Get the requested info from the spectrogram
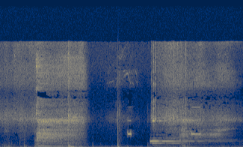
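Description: Rustling, then a sharp click about two seconds in, followed by short electronic beeps and a steady chime from a Nissan Leaf's dashboard as the car is switched on.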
